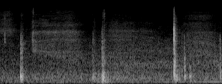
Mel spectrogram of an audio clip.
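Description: Three short, light clicks over a faint steady background hiss; the last click, near the end, is the loudest.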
